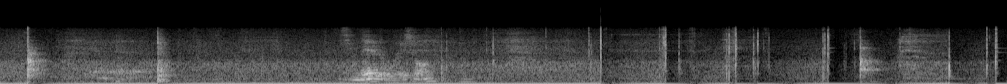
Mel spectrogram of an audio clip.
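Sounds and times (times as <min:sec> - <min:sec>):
man breathing forcefully through nose: 0:04.9 - 0:07.0, 0:08.9 - 0:09.8.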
